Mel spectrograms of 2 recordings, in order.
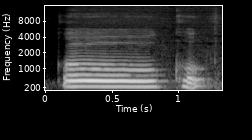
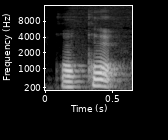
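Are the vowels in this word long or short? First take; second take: long; short. First: Both vowels are held long. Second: Both vowels are said short. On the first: It means high school. "yang ini artinya S M A" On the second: It means here. "ini artinya di sini"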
